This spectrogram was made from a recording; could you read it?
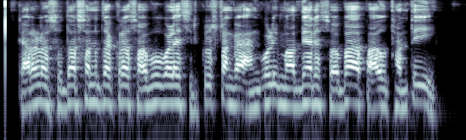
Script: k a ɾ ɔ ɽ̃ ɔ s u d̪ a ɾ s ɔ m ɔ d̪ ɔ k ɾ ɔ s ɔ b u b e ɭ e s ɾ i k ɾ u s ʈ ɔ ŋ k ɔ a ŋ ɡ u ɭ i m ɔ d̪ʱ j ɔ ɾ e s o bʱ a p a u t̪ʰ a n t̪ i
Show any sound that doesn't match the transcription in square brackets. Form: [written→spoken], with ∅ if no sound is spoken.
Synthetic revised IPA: k a ɾ ɔ ɽ̃ ɔ s u d̪ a ɾ s ɔ [m→n] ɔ [d̪→t̪] ɔ k ɾ ɔ s ɔ b u b e ɭ e s ɾ i k ɾ u s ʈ ɔ ŋ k ɔ a ŋ ɡ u ɭ i m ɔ d̪ʱ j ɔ ɾ e s o bʱ a p a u t̪ʰ a n t̪ i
